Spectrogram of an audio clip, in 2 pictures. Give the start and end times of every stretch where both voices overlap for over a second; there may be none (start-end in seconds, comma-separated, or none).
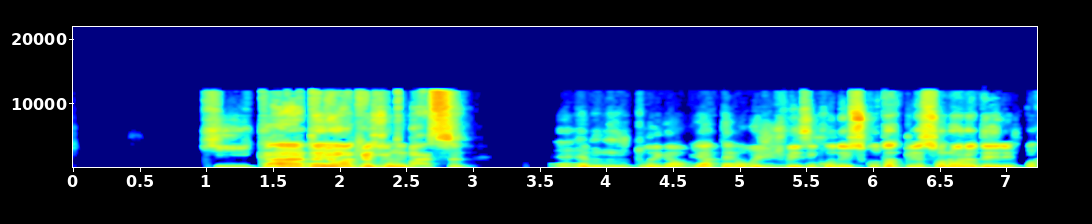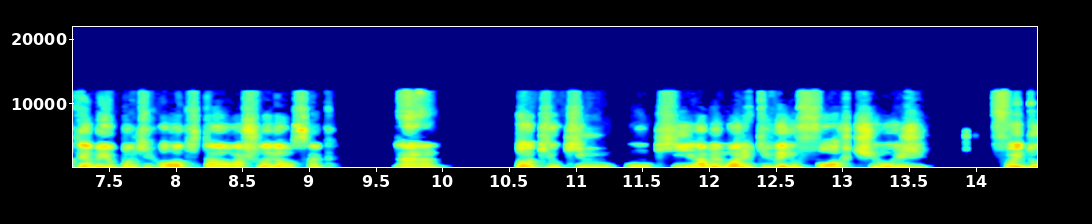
1.5-2.7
